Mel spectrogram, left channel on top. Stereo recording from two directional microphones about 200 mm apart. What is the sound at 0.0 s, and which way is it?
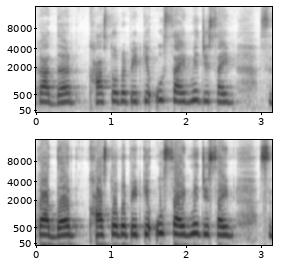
A woman's voice, 30° right (ahead or behind).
